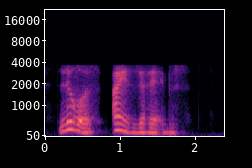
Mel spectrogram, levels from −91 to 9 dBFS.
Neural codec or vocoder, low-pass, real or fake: codec, 16 kHz in and 24 kHz out, 0.9 kbps, LongCat-Audio-Codec, fine tuned four codebook decoder; 3.6 kHz; fake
